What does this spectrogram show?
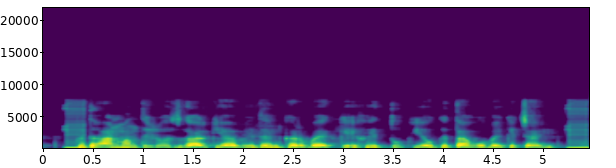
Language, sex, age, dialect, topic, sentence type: Maithili, female, 18-24, Bajjika, banking, question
